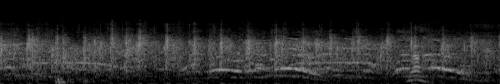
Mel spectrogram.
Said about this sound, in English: Clap your hands and give him some praise.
